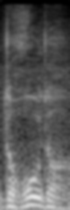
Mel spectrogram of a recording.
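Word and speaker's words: Drudkh: Et en fait, Drutk, qui se prononce Droudre, en fait, paraît-il, malheureusement, c'est l'arbre qui cache la forêt de son boulot.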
